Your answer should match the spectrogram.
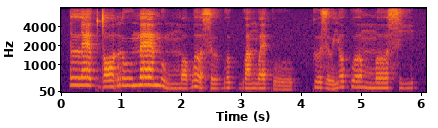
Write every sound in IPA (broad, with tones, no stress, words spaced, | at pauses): lːɛː˦kʷdɔ˧ruː˦ mɛː˦ mu˦˨mːɔ˨bɤ˦˨ sɯ˨ɡʷɯ˧kʷ ɡʷa˧ŋʷɛ˧kuː˨ | kɯ˧zɯ˨ jɤ˦kʷɤ˦mːɤː˧ si̤˧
